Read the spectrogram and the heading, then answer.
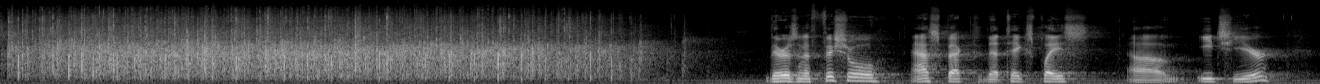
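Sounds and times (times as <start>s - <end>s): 
audience applause: 0.0s - 7.0s
speech: 7.7s - 12.8s.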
